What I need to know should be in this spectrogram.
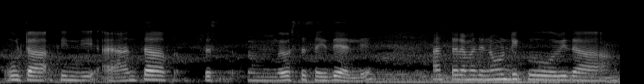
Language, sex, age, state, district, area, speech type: Kannada, female, 30-45, Karnataka, Udupi, rural, spontaneous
